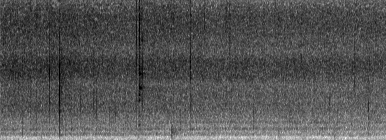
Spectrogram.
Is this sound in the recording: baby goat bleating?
no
